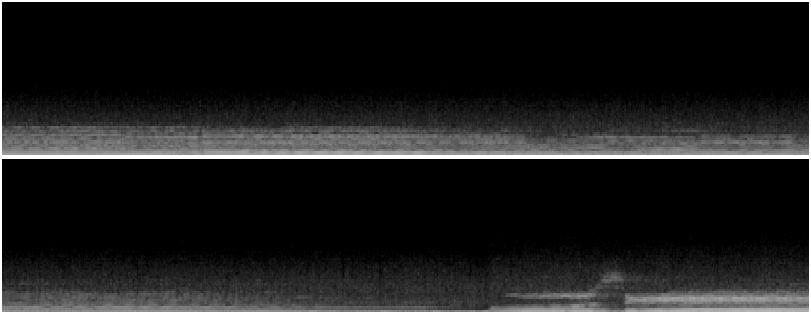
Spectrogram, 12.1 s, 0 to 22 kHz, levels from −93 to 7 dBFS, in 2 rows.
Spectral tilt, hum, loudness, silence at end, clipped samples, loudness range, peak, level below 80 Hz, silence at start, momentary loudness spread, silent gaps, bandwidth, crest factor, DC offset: -8.5 dB/octave; none; -34 LUFS; 0 s; under 0.1%; 10 LU; -14 dBFS; -38 dBFS; 0 s; 17 LU; none; 6 kHz; 18 dB; under 0.1%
